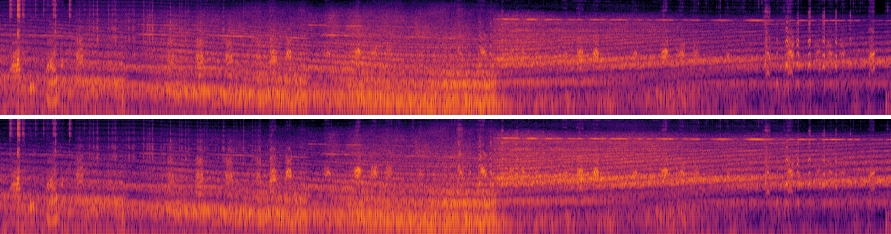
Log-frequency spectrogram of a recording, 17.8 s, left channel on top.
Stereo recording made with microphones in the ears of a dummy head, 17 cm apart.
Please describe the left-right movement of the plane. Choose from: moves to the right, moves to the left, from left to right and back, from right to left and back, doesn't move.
moves to the right.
